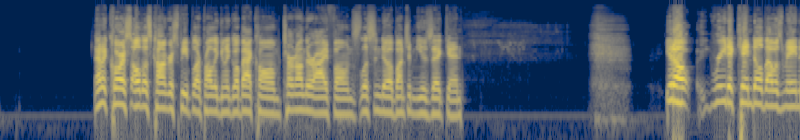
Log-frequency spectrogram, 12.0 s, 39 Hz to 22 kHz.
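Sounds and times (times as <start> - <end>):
short breath: 7.0 - 9.5.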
